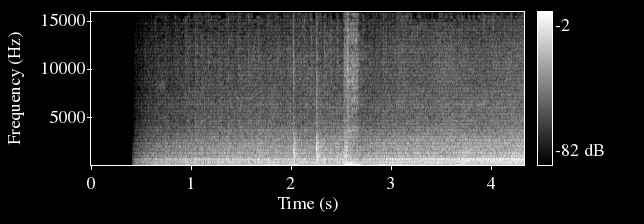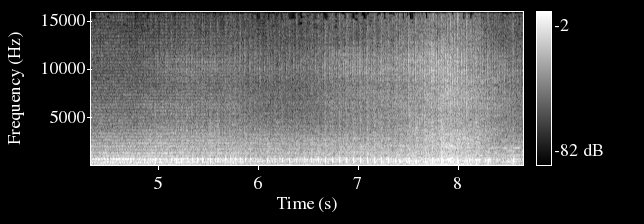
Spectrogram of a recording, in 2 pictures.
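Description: Small motor scooter engine running and growing louder as it approaches, with a fast pulsing beat near the end. A single sharp knock stands out about two and a half seconds in.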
